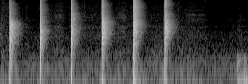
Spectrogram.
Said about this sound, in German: Ich habe sechsmal geklopft.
